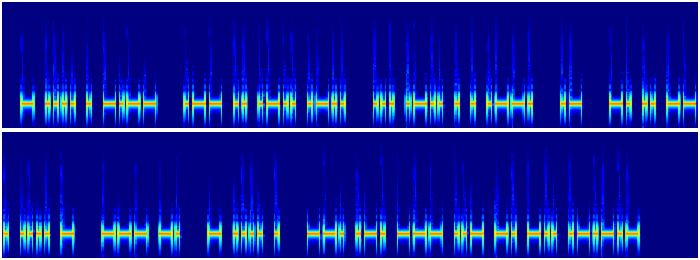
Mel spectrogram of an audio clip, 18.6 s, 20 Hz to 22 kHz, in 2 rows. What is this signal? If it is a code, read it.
Morse code, heard as a keyed tone, about 21 wpm, 700 Hz. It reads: THEY WILL SLEEP A NIGHT ON THE GROUND.
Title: Sentences from Top 1000 Words - Review Part 2 - 22wpm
